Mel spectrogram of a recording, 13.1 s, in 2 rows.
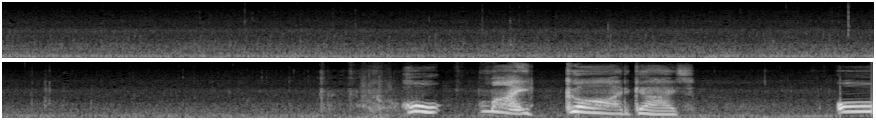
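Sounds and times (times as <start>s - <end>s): faint ticks: 0.0s - 9.1s, 11.8s - 12.8s
light rain on water: 0.0s - 13.0s.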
